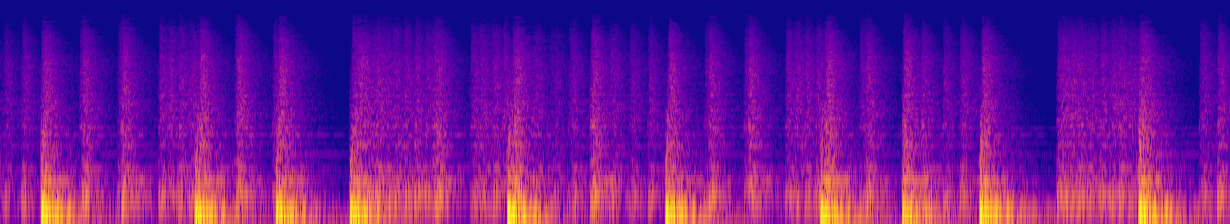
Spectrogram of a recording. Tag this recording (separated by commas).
Music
